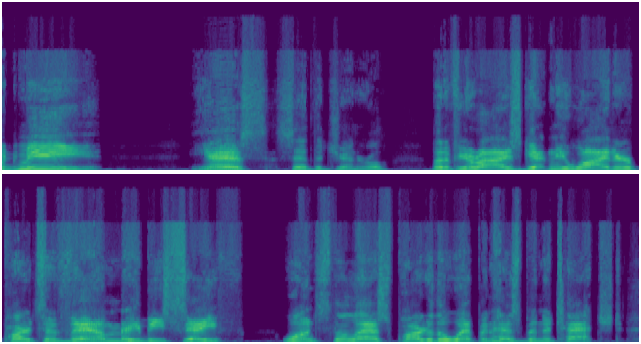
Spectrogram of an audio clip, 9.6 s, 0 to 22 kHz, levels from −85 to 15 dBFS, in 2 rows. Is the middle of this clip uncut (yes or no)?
no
